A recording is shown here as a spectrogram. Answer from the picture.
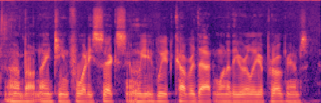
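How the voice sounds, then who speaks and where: Noticeable background noise sits under a man's very deep, low voice, which moves fairly quickly in a flat monotone. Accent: American. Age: 40s. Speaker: local historian. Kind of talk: casual interview.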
